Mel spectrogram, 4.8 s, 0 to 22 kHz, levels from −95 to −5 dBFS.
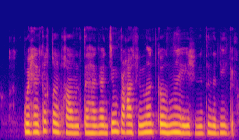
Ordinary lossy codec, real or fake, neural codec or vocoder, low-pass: none; fake; autoencoder, 22.05 kHz, a latent of 192 numbers a frame, VITS, trained on one speaker; 9.9 kHz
